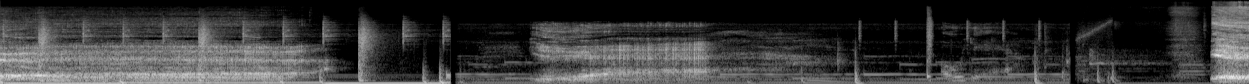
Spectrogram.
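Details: Several loud, drawn-out belches from a burp compilation, each a low rumbling gulp of released air, over background music.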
